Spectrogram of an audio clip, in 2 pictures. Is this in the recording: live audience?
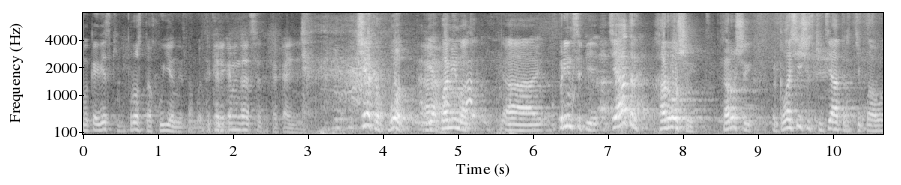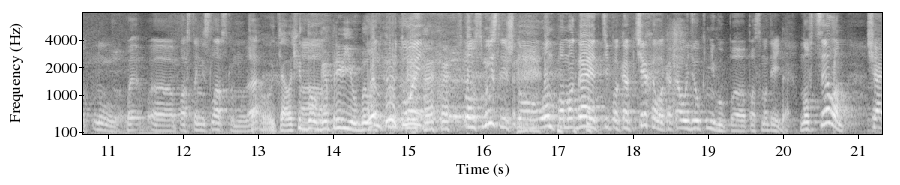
yes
